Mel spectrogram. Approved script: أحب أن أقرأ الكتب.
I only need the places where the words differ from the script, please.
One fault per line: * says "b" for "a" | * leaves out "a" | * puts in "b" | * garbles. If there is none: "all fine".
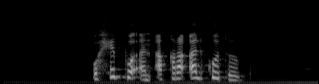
all fine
